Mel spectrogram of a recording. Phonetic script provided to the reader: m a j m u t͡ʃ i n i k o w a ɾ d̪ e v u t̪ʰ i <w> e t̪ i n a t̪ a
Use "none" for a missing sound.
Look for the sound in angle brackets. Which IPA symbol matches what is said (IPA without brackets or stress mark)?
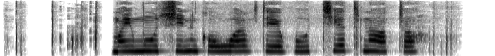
none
